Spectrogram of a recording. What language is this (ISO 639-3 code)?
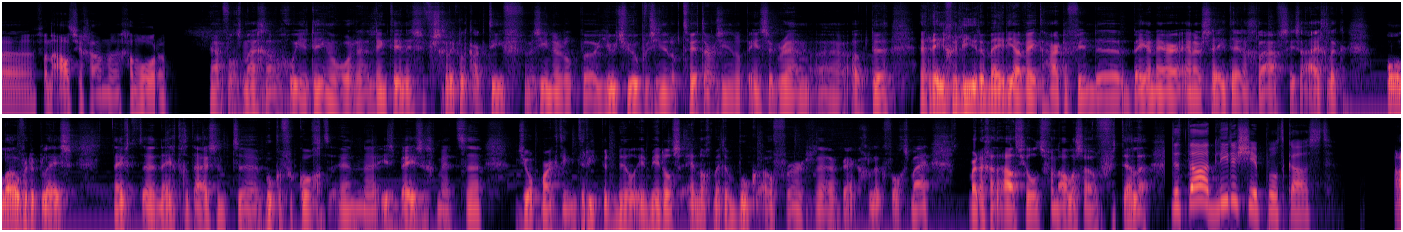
nld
